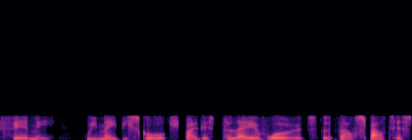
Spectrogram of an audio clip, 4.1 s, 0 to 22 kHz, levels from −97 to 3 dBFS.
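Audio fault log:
0.11–4.01 s, automatic gain rising: the AGC decides the input's too quiet and slowly pushes gain up about 6 dB, so speech and background swell together.
3.27–3.31 s, VoIP packet loss concealed by the speech codec: a 20 ms gap, fitting one lost frame, gets patched by the decoder's extrapolation, giving a brief smear of buzzy tone or coloured noise.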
